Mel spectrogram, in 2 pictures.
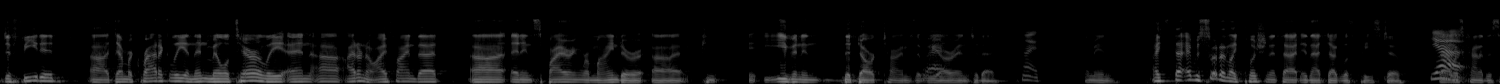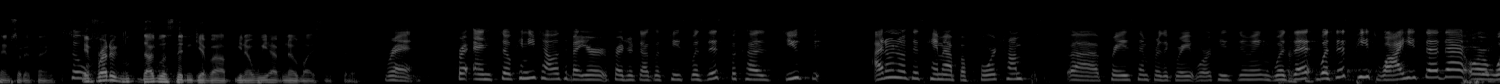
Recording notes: This episode is a live taping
